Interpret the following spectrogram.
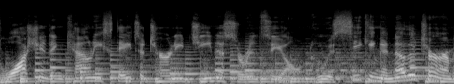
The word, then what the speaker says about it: Cirincion: With me is my distinguished guest Gina Serene Ceon. How do Is that good pronunciation?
